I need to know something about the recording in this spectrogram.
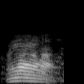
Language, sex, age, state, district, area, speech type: Odia, male, 60+, Odisha, Nayagarh, rural, conversation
